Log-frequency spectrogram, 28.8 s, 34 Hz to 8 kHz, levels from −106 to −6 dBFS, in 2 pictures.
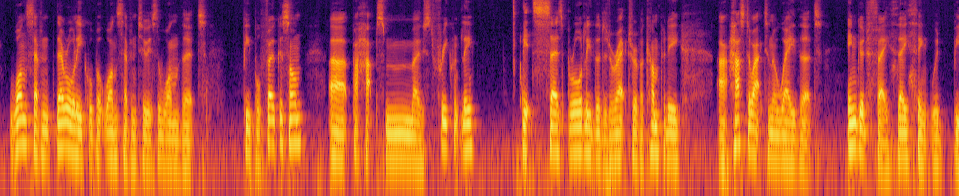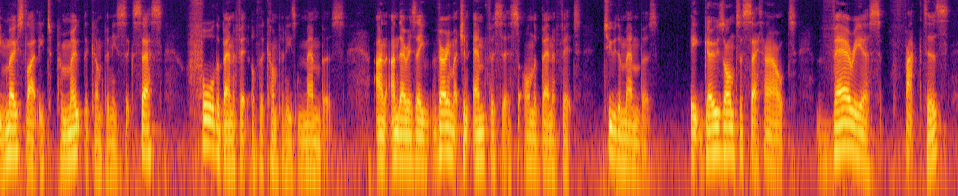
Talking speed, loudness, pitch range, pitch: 165 wpm, -20 LUFS, 90-110 Hz, 100 Hz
